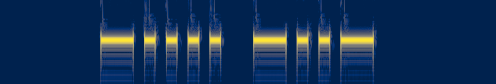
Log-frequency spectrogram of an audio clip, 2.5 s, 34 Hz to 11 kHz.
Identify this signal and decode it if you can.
Morse code, heard as a keyed tone, about 30 wpm, 700 Hz. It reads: 6 X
